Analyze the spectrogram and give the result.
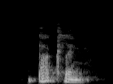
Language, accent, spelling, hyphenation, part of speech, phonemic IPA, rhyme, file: English, Southern England, buckling, buck‧ling, noun, /ˈbʌk.lɪŋ/, -ʌklɪŋ, LL-Q1860 (eng)-buckling.wav
- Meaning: A young male domestic goat of between one and two years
